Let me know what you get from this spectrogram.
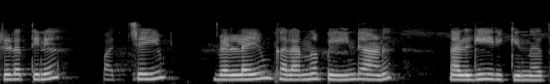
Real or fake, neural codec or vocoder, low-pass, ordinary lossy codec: real; none; 7.2 kHz; AAC, 48 kbps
